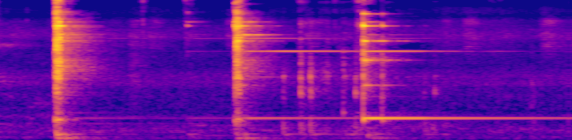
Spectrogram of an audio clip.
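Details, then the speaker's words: New lighted LED doorbell button (Kent) replacing a rotted old one, rear-door button tested on a two-chime unit. Three clean bell strikes decaying evenly, the last sustaining longest. Normal doorbell chime. "But, we'll give it a test. One thing cuz it's the rear door. So, it works good."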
